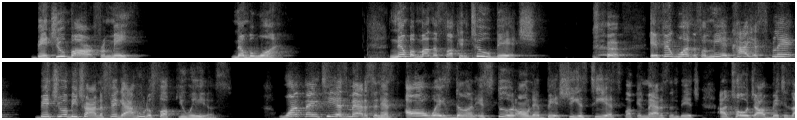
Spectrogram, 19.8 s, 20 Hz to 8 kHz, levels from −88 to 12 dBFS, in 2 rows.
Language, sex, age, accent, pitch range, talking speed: English, male, 30-49, American, 170-235 Hz, 160 wpm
